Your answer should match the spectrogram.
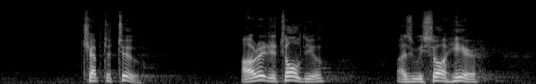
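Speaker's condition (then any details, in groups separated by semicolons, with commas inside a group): No condition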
